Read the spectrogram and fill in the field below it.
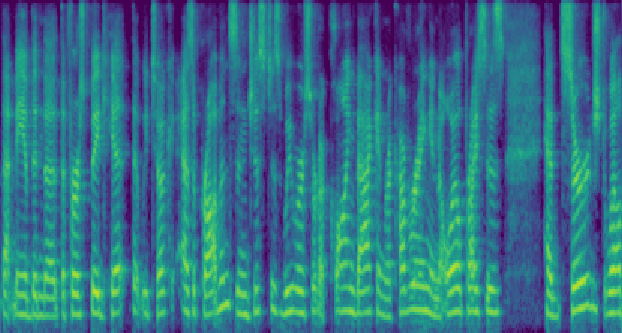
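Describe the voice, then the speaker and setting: Canadian woman answering on a video call. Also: lowish voice. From Calgary, Canada. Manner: earnest, repeats words as she thinks. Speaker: guest, policy paper author. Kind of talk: conversational interview answers.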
